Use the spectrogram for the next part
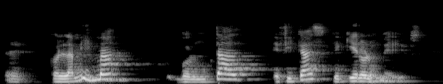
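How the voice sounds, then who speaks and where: A man's voice: mid-range voice, sing-song, unhurried. A male priest giving a conversational moral lecture to a congregation, restarting phrases and adding tag questions. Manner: conversational, many restarts and tag questions, emphatic on key words. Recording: dull lo-fi lecture recording.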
